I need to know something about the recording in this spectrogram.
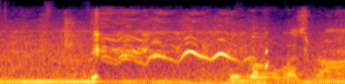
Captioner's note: laughs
